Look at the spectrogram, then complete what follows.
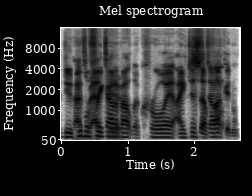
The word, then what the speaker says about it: LaCroix: tried Lacroix I do people freak out about Lacroix I just worse don't like they pronounce that I really don't dude yeah I've heard so many different pronunciations of that word it's Lacroix it's yeah so how long have you been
